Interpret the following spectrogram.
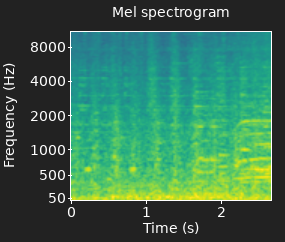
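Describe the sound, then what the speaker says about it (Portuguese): A train rumbles past directly overhead in the Western video game Red Dead Redemption 2, a loud, steady roar with hiss and rhythmic clatter that fills the whole moment. "O trem passando em cima de você."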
